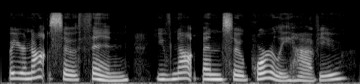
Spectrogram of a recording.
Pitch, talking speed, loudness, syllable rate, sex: 230 Hz, 185 wpm, -17 LUFS, 4.8 syllables/s, female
